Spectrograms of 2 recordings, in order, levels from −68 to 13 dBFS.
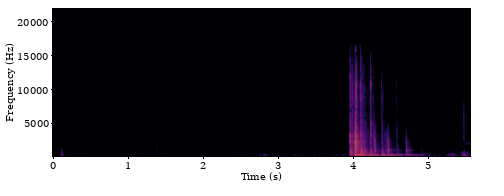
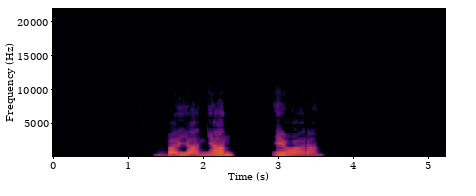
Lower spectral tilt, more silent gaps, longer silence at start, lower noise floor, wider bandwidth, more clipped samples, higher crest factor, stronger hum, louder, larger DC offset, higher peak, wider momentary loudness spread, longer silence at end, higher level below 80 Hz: second, -3.5 dB/octave vs -6.5 dB/octave; neither; first, 2.7 s vs 1.35 s; second, -65 dBFS vs -77 dBFS; first, 16.5 kHz vs 10.5 kHz; neither; first, 32 dB vs 24 dB; neither; second, -29 LUFS vs -22 LUFS; neither; about the same, -4 dBFS vs -2 dBFS; first, 23 LU vs 13 LU; second, 0 s vs 1.6 s; first, -38 dBFS vs -76 dBFS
